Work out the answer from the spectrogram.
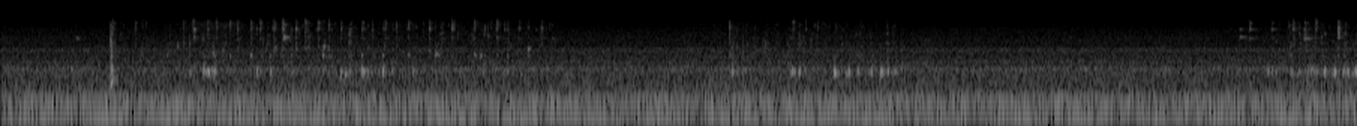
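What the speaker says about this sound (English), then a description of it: "A little bit of swishing in my jar of water here, just to make sure I get that off." A paintbrush swishes in a jar of water during card painting, making quiet, continuous sloshing and light clinks under a steady low background hum, with no talking.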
